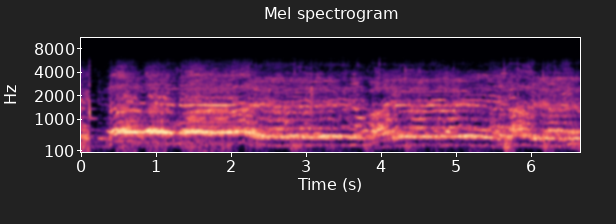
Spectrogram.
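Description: A crowd in a bar singing loudly together in unison, men's and women's voices on long held notes that step up and down, with a short break just after the start.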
